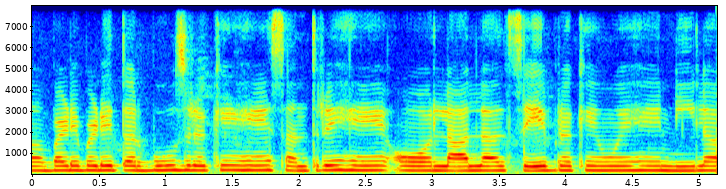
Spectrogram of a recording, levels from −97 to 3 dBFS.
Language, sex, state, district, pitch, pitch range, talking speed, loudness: Hindi, female, Chandigarh, Chandigarh, 205 Hz, 200-210 Hz, 175 wpm, -12 LUFS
